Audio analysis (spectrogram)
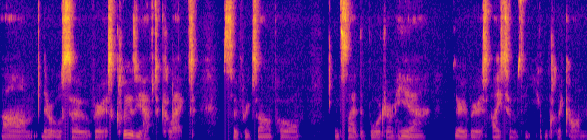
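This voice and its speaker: A man casually walking through a demo of a learning app, thinking aloud with many pauses and asides. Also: on the low side, steady tone, pushed and bright, slightly rough. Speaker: product demonstrator. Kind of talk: casual software demo walkthrough.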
